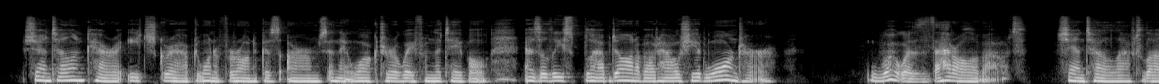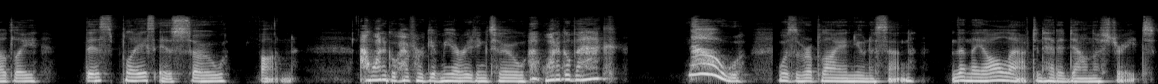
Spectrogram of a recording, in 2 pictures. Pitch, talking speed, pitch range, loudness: 155 Hz, 180 wpm, 145-175 Hz, -15 LUFS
